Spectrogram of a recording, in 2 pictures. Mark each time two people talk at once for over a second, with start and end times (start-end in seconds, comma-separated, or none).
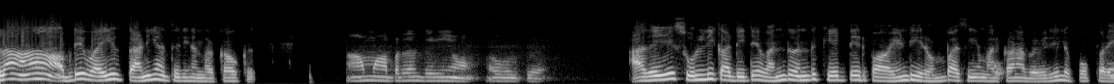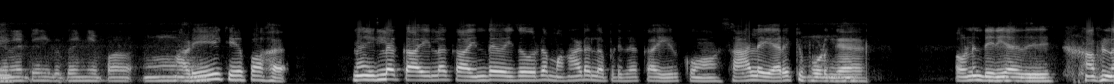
none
